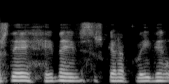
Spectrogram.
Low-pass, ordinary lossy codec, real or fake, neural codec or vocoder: 7.2 kHz; AAC, 48 kbps; fake; codec, 16 kHz, 4.8 kbps, FACodec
